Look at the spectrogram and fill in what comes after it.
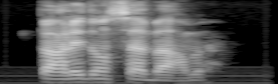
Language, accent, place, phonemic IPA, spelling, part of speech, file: French, France, Lyon, /paʁ.le dɑ̃ sa baʁb/, parler dans sa barbe, verb, LL-Q150 (fra)-parler dans sa barbe.wav
- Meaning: to talk under one's breath, to mutter, to mumble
